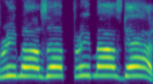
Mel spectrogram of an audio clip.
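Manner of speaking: high, slow call, second half dragged out. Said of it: "I saw him and I was like".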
